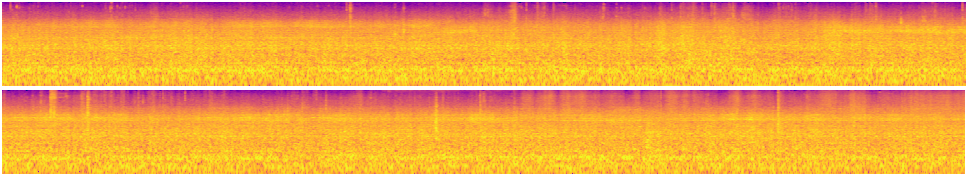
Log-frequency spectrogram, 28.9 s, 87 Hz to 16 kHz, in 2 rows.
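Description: Steady running noise of an N700-series Shinkansen at speed, heard inside a motor car: a dense, even rumble of wheels and rushing air, with a faint high whine coming in about twelve seconds in.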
